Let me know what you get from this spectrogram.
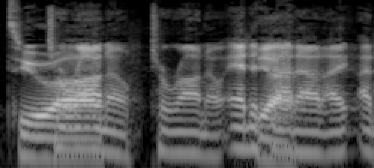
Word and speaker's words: Toronto: Toronto. I can't believe I pronounced the T. That is, I should get docked major points for that. That was bad.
